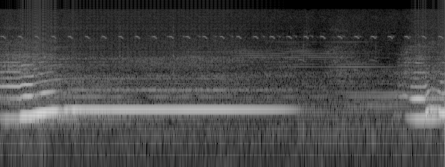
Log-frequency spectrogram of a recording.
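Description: Carnatic bamboo flute (venu) sliding up into one long held note that fades away about three seconds in, followed by a brief near-silent pause.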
